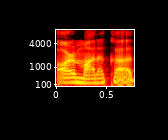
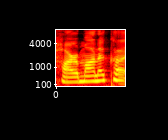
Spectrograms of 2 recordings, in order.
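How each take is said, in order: First: The word starts without an H sound. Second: The word starts with an H sound. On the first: The speaker calls it right. "There's no H in it" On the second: The speaker calls it wrong. "It's not harmonica"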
